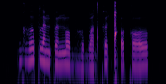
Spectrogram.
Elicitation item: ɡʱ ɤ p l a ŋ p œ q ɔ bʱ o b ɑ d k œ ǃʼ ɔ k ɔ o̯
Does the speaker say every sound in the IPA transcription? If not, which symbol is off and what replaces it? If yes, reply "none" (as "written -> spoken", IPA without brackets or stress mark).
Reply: q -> ŋ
